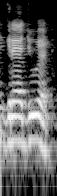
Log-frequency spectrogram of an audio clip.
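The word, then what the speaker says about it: graduate: अब डी को ड तो बोलते हैं, ज भी बोलते हैं। जैसे ग्रेजुएट, जी आर ए डी यू ए टी ई, ग्रेजुएट में डी को ज बोलते हैं।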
